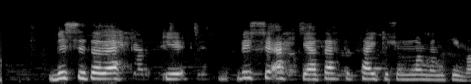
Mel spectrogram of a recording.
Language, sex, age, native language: Icelandic, female, 14, Icelandic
